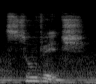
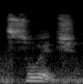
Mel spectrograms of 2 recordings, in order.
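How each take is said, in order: First: "Sewage" said slowly as "soo-vidge". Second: Said in the usual way. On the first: Shown as a demonstration. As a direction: put a German V in the middle of "Sewage". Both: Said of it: "changing W to V".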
